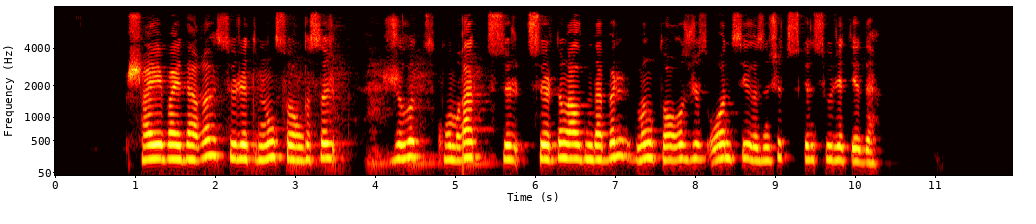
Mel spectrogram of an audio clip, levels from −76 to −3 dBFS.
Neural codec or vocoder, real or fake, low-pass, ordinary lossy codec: none; real; 7.2 kHz; Opus, 64 kbps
